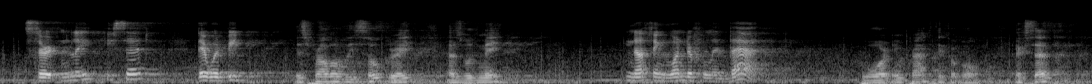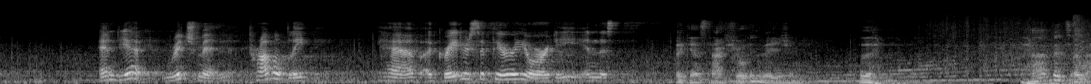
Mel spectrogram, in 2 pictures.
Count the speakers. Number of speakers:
2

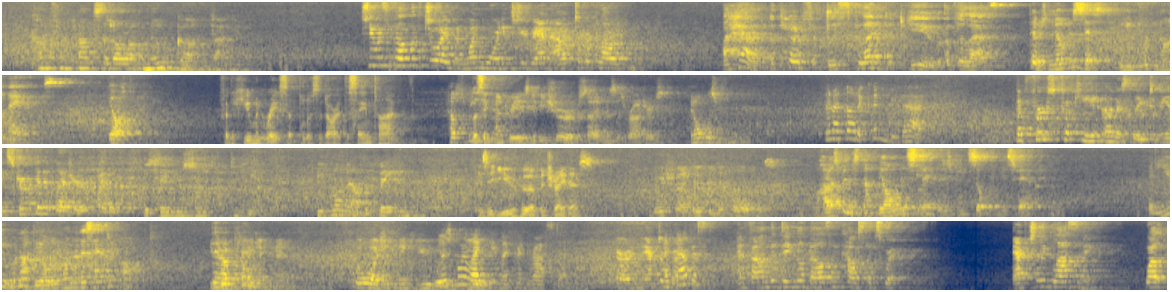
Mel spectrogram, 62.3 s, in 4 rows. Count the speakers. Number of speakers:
10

